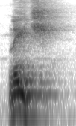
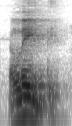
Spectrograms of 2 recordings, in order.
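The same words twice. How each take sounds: First: It is said in a Carioca coastal accent. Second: It is said in a Northeastern Brazilian accent. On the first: "Cariocas e baianos do litoral pronunciam leite" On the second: "No Nordeste, a palavra leite pronuncia-se leite, leite, não tem o E"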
